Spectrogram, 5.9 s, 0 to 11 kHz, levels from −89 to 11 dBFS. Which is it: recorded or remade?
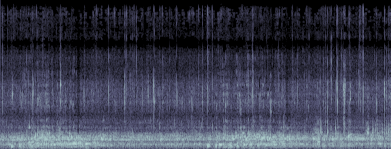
recorded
